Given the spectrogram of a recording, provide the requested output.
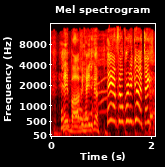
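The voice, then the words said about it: Squeaky Mickey Mouse-like kid voice. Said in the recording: “doing a kid voice ... It's going to be Mickey Mouse coming out of my phone”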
